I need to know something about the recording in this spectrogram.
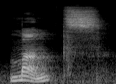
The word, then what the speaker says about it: months: when we add the S sound to make months months you can say it with NF and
